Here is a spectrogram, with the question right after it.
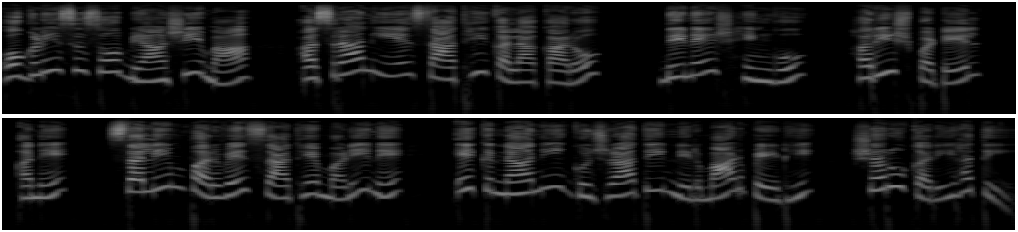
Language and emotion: Gujarati, neutral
